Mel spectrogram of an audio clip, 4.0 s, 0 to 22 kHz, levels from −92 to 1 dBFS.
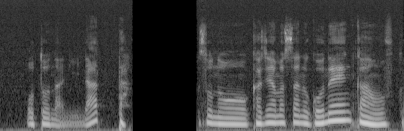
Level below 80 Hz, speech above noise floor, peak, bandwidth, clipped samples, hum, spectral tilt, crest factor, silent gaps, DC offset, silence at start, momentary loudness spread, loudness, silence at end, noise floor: -52 dBFS; over 63 dB; -12 dBFS; over 20 kHz; under 0.1%; none; -5 dB/octave; 16 dB; 1.34-1.96 s; 0.2%; 0.3 s; 11 LU; -27 LUFS; 0 s; under -90 dBFS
